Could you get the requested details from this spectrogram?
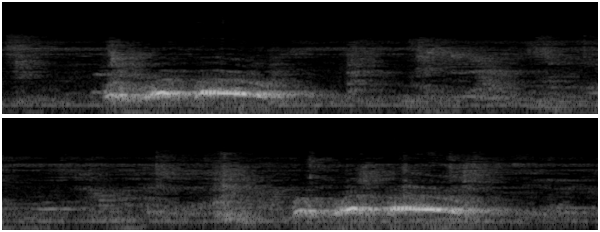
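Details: Spotted dove cooing, used to stimulate and lure other doves; two hoarse, mid-pitched coo phrases about four seconds apart, separated by quiet stretches with faint background noise.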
